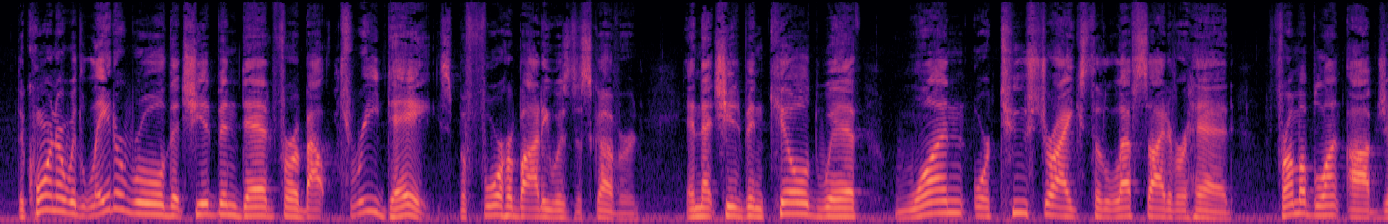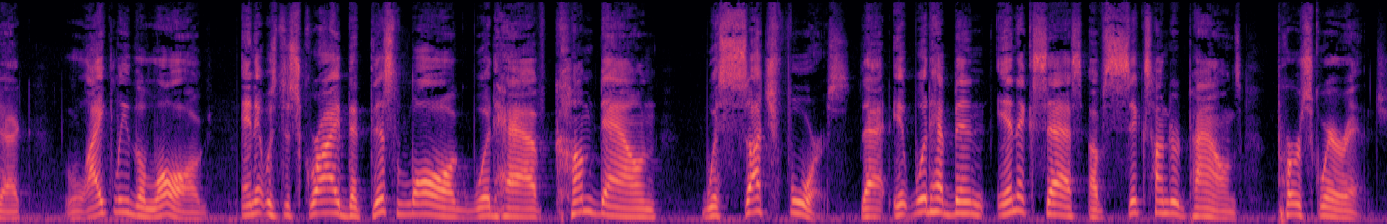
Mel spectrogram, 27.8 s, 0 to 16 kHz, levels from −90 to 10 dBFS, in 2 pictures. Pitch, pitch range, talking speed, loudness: 140 Hz, 115-175 Hz, 155 wpm, -20 LUFS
